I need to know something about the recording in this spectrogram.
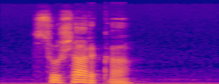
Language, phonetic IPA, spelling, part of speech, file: Polish, [suˈʃarka], suszarka, noun, Pl-suszarka.ogg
